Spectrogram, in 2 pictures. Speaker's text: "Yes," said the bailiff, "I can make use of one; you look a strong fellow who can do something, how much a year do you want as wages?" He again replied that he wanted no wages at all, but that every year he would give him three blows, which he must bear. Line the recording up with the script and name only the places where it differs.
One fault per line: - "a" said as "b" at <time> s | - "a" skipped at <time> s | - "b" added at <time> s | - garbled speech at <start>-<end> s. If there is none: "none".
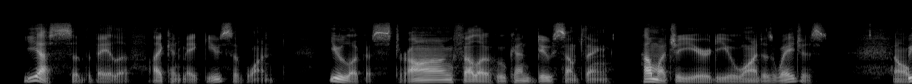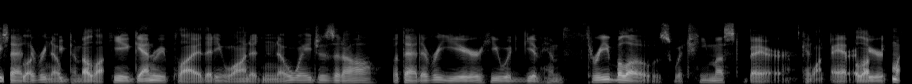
- garbled speech at 8.9-10.2 s
- garbled speech at 17.1-18.1 s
